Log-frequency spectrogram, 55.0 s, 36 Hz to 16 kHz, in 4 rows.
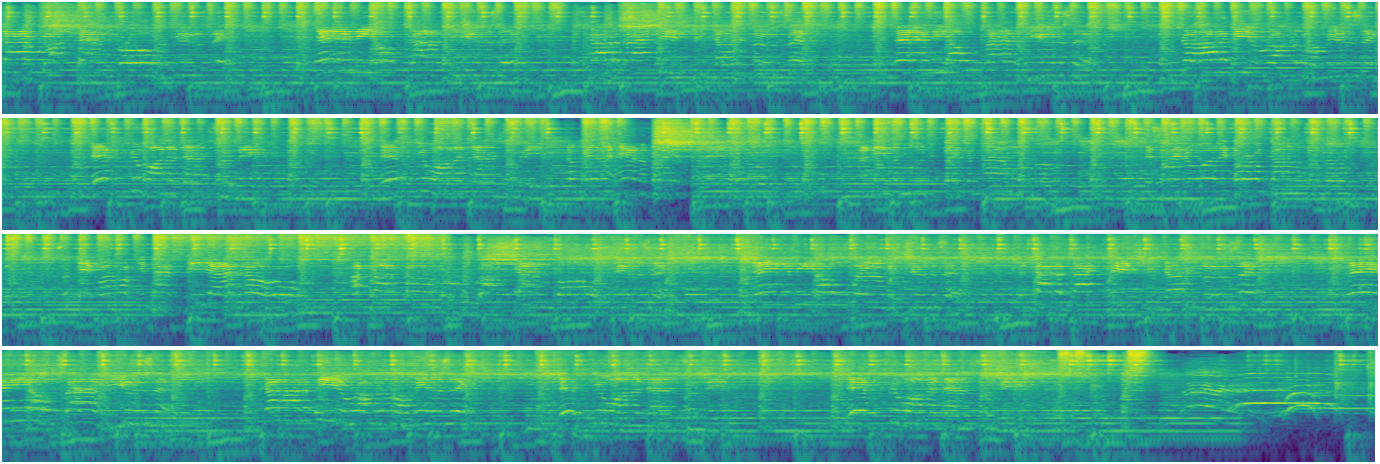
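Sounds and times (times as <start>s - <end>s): bass guitar: 0.0s - 55.0s
drum kit: 0.0s - 55.0s
electric guitars: 0.0s - 55.0s
woman singing: 3.1s - 11.0s.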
